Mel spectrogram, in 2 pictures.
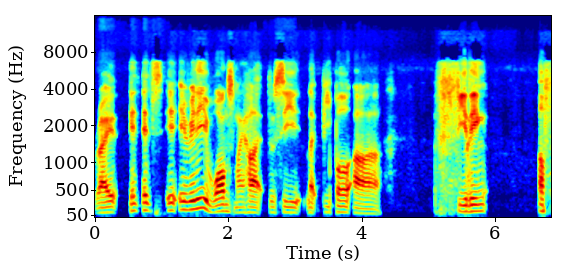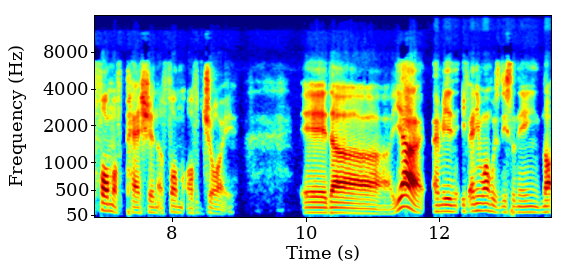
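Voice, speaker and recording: This man has a Singaporean accent and a fairly low pitch. His pace is very slow. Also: ordinary pitch variation. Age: 30s. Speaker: pro wrestler and coach. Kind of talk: casual interview chat. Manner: halting, frequent repetitions.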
